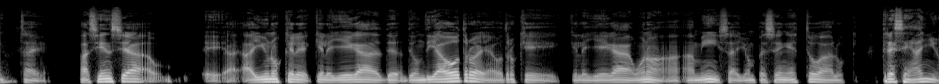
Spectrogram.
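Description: At a moderate pace, a man speaks with a dark, mellow tone and fairly low pitch, showing ordinary pitch variation, and the sound is dry and close with no echo. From Puerto Rico (Bayamón), moved to US at nine. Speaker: vocal producer and singer. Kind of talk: interview. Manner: halting, repeats words.

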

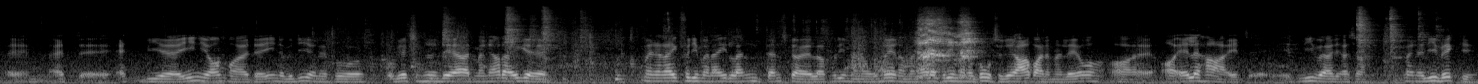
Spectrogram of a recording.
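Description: A man talks in a flat, monotone way at a fairly high pitch. Noticeable background noise runs behind him. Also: fairly quick pace. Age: 30s. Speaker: pig farmer. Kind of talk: interview. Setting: on-site at a pig farm. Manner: halting.

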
